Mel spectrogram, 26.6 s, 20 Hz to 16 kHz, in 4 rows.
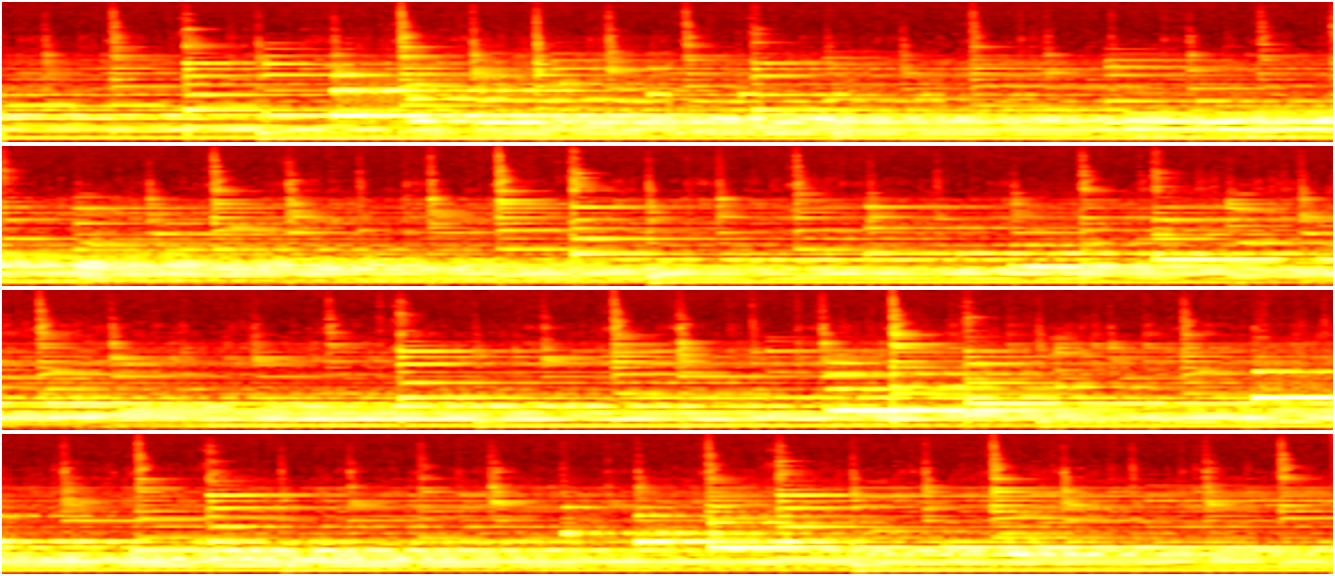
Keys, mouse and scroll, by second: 0.3 alt+shift+click, 4.3-7.3 drag, 8.6-12.3 drag.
